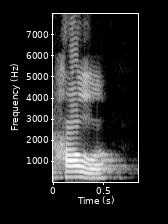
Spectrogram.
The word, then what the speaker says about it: hour: For words such as honor, honest and hour, where the H is silent when we are pronouncing these words, we use an.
